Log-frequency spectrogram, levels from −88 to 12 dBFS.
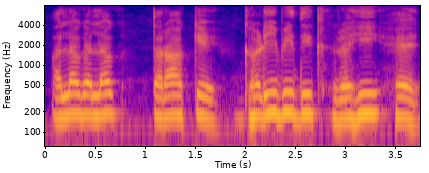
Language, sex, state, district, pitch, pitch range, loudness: Hindi, male, Madhya Pradesh, Dhar, 175 Hz, 160-185 Hz, -14 LUFS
